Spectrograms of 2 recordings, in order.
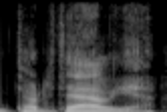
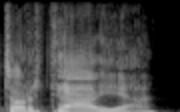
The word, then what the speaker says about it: Tartaglia: You know, your domain name, I just got to tell you, your web address, that's a tough one for people because Tartaglia doesn't sound anything like it's spelled in Italian with the G-L-I, you know? – But right. The word taglia means cut. So Tartaglia sounds like you're saying cut.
